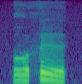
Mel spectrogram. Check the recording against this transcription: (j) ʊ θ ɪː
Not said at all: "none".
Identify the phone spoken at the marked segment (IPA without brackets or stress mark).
ɣ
